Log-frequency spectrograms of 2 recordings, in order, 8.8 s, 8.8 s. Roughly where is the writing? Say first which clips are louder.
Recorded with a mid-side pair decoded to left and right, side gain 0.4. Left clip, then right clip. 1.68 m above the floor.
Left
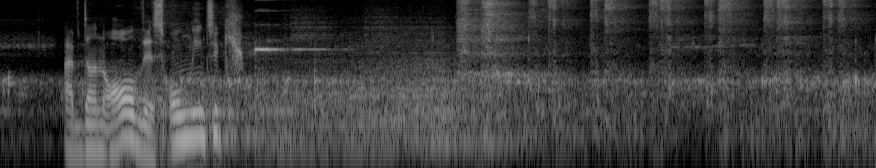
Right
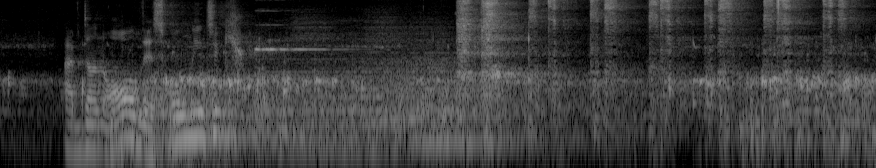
Right 5 dB; ahead right.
